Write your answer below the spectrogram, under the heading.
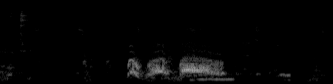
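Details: Spotted dove, a lively male lure call for attracting doves and soothing stressed caged birds; a single low phrase of short coos ending in a longer held note, with faint background chirps.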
